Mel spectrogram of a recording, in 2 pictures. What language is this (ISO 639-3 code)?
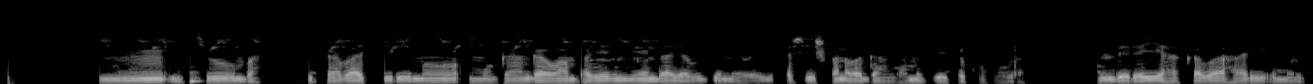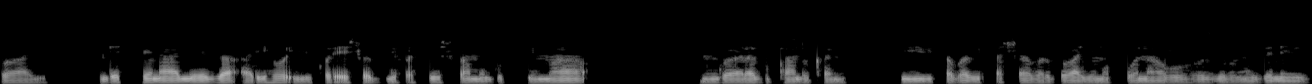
kin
